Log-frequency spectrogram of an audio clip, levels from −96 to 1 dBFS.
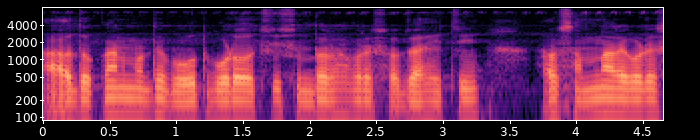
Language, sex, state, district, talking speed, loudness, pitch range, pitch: Odia, male, Odisha, Malkangiri, 180 wpm, -21 LUFS, 95-105 Hz, 100 Hz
